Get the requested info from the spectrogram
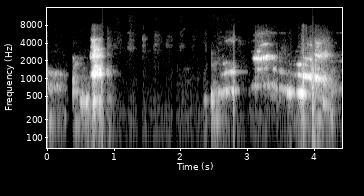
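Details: Daisy's four-week-old Cavalier King Charles Spaniel puppies in a pen indoors: a sharp squeal, a pause, then a few wavering, high whimpers sliding up and down.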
